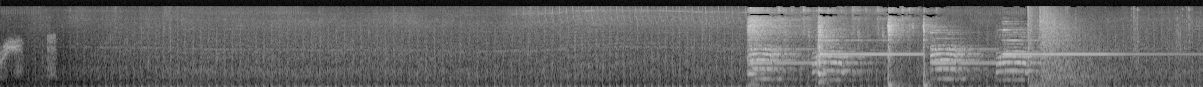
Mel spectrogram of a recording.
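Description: A helicopter's rotor thumps steadily overhead.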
